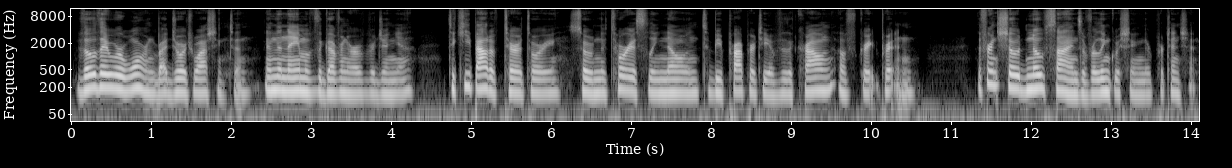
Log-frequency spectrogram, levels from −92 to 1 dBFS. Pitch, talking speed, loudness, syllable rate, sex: 160 Hz, 175 wpm, -22 LUFS, 5.2 syllables/s, male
